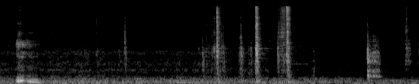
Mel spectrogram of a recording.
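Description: Car ignition switch clicking as a key is turned on, turned back and pulled out, with light key jingle. There is a single click about a second in, a quick cluster of sharp clicks in the second half and one more near the end. The ignition is being cycled on so the key cloner can capture the immobiliser signal for a chip 46 clone.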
